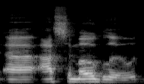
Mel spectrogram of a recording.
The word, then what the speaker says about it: Acemoglu: When I was in China, for instance, I remember reading a book by, I may get his name wrong, Damon Acemoglu, an economist. Yeah. Sure, I'm doing terrible damage. – The MIT, he did a great job pronouncing him, better than me, the MIT economist.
